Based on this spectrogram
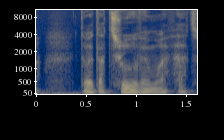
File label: "twf", Welsh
